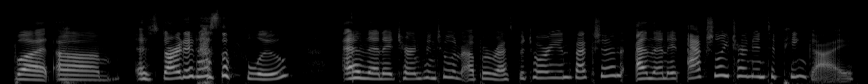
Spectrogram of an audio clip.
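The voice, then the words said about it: Hoarse, raspy sick voice. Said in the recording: “I've been sick as I'm sure many of our listeners can hear in my voice it sounds like I smoked 10 a day”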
